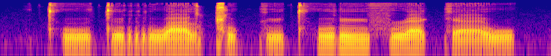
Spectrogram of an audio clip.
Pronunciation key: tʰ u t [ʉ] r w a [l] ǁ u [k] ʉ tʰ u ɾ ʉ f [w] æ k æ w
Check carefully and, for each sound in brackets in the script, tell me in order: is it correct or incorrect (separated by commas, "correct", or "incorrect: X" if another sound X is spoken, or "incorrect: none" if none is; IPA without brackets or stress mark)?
incorrect: u, correct, correct, incorrect: ɹ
